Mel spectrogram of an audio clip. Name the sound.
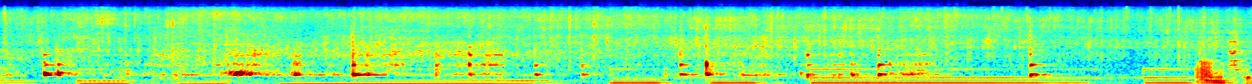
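salmon frying in a pan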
